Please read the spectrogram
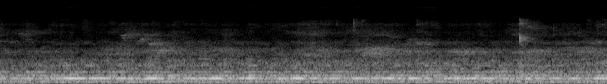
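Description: A steady machine-like hum over background noise, with a few faint clicks of fingers mixing rice and curry on a plate, the clearest about five seconds in.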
